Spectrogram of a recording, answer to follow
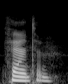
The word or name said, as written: phantom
